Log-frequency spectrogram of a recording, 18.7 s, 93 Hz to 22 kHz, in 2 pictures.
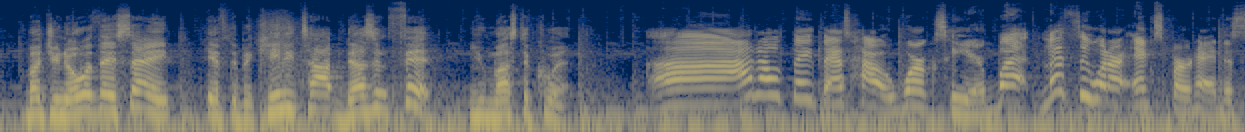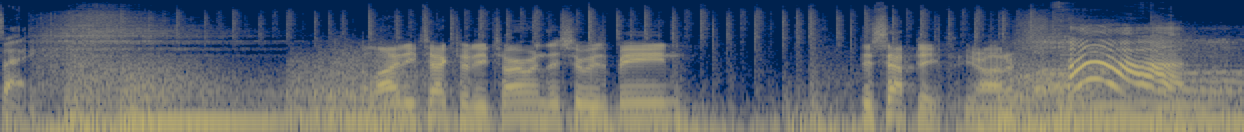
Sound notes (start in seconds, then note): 16.8 audience gasps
